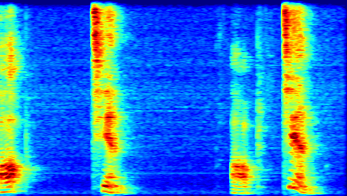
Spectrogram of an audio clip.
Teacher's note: Instead of saying opt in, that T at the end of opt moves over to begin in. So it sounds like opt-in, opt-in. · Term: consonant to vowel linking, consonant-to-vowel linking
